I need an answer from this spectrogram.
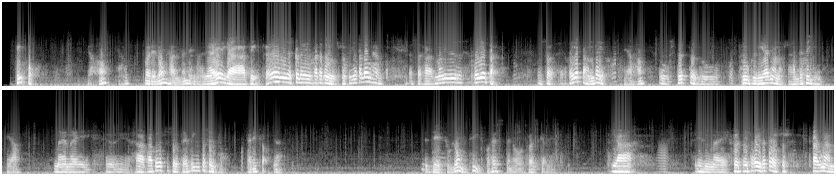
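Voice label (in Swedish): Oderljunga Skåne, Svenska sagor dialekter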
